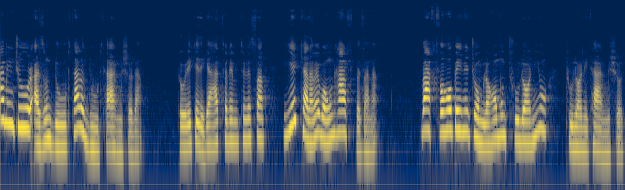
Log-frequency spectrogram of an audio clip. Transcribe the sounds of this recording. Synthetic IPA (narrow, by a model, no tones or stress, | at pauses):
hæmind͡ʒuːɾæ̰zuːnd̪uːɾt̪ʰæɾod̪uːɾt̪ʰæɾmiːʃod̪æ̰m | t̪ʰoːɾiːcʰe̞d̪iːɟeɦæt̪ʰːɒːne̞miːt̪ʰune̞st̪æm | je̞kʰːælæme̞bɒːunɦæɾfb̥e̞zæ̰næ̰m | væɣfeɦɒːbejne̞d͡ʒo̞mleɦɒːmunt̪ʰuːlɒːniːo | t̪ʰuːlɒːniːt̪ʰæɾmiːʃo̰d̪̥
